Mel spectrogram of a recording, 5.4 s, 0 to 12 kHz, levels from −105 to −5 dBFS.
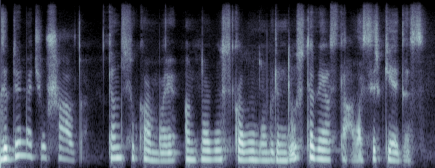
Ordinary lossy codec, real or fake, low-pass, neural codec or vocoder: Opus, 64 kbps; fake; 10.8 kHz; codec, 32 kHz, 1.9 kbps, SNAC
